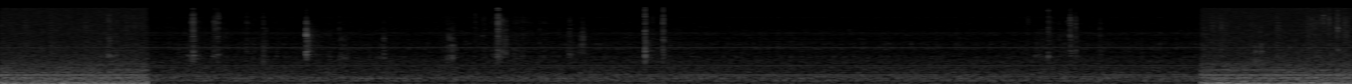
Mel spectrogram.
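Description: Small plastic clicks of pluggable green screw-terminal blocks being pulled from and handled on a PLC I/O module: about eight short, sparse ticks over several seconds. A steady low hum runs through the first second and again from about a second before the end.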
